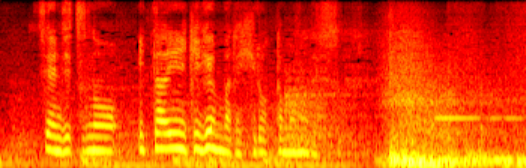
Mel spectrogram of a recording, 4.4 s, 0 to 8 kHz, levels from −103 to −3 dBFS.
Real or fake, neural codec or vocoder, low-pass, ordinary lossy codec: real; none; none; none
